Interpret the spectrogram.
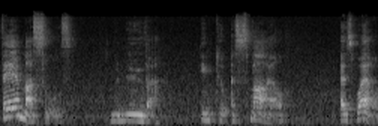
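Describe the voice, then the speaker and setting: A woman with an Australian accent at a very deep, low pitch, lively intonation, a very slow pace and long, frequent pauses, amid noticeable background noise and audible room echo. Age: 70s. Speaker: interviewee sharing reflections. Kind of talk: personal reflection to camera.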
